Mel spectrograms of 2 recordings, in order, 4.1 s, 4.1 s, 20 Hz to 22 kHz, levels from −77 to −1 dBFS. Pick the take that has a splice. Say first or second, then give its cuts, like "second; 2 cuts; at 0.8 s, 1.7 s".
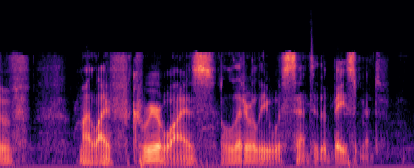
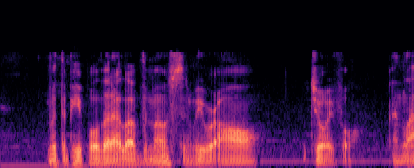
first; 1 cut; at 2.1 s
